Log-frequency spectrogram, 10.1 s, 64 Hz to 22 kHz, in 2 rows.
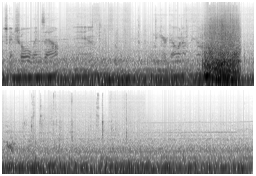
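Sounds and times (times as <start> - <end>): car driving rumble: 1.8 - 7.5.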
